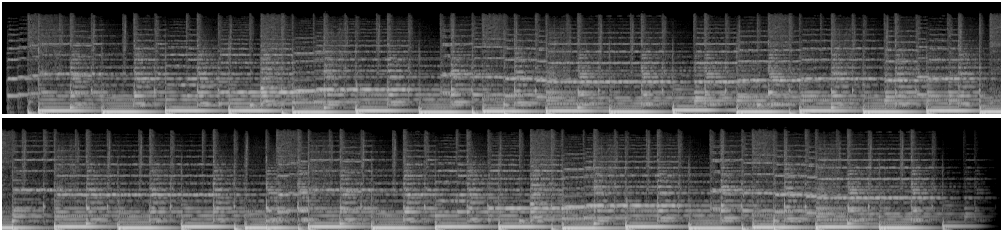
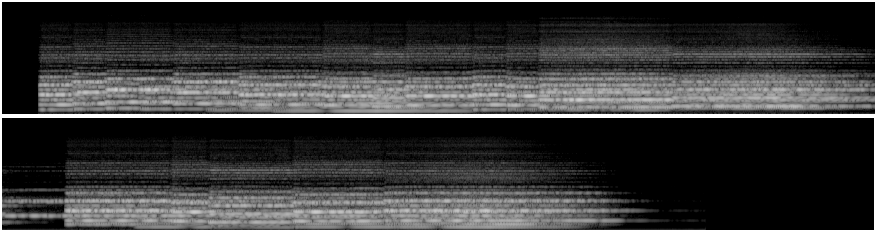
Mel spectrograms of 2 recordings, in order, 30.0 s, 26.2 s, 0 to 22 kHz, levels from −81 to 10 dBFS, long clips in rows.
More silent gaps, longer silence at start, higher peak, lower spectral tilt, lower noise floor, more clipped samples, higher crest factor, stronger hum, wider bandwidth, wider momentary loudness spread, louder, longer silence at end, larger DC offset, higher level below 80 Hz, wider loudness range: neither; second, 0.05 s vs 0.55 s; first, 0 dBFS vs -4 dBFS; second, -6 dB/octave vs -7.5 dB/octave; second, -40 dBFS vs -71 dBFS; neither; about the same, 14 dB vs 16 dB; neither; first, 14 kHz vs 10 kHz; second, 5 LU vs 9 LU; about the same, -17 LUFS vs -18 LUFS; second, 0.35 s vs 3.7 s; neither; first, -26 dBFS vs -76 dBFS; second, 1 LU vs 5 LU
